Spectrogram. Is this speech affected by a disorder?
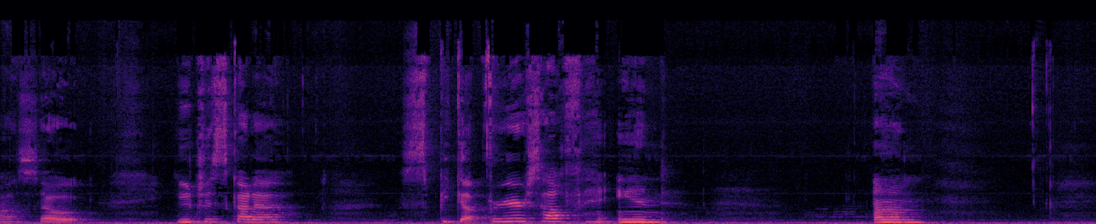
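Yes: cerebral palsy; infant ventilator.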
